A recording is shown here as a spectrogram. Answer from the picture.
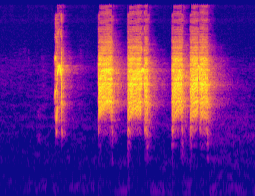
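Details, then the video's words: Harsh rasping phrase of a black francolin: one brief clipped note, then three strong scratchy notes in quick succession, the final note doubled, with no other sounds around it. "مکس کالے تیتروں کی مکس آوازیں"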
